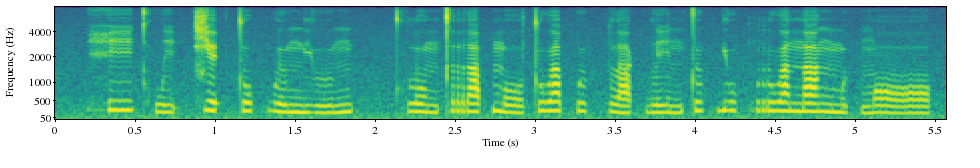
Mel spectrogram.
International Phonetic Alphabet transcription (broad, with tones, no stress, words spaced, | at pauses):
hiː˥˩kʰwi˨˩ʔ t͡ɕe˥˩ʔto˦˥k̚ lɯ˨˩ŋjɯ˩˦ŋ | kʰlo˨˩ntra˦˥p̚moː˨˩tu˥˩a̯ pɯ˦˥k̚pla˨˩k̚ li˩˦n tɯ˥˩k̚ju˥˩k̚ru˥˩a̯ na˥˩ŋmɯ˨˩k̚mɔː˧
